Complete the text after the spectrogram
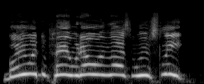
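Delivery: high-pitched, loud emergency yell; frantic shouting. Retold or imitated. Parent demanding water for the fire, frantic shouting. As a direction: imitate a parent yelling in the chaos.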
